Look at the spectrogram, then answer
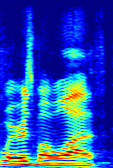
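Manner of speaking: zombie-like delivery. Describing a character who comes back looking for his wife, in a zombie voice. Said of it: "He's like basically a zombie voice".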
